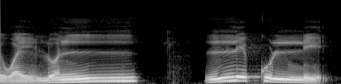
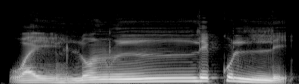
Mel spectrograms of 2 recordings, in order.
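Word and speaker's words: ويل لكل: Wailun likulli, c'est-à-dire que quand on fait la liaison avec likulli, on dit wailun likulli. Les premières lettres, la première lettre lun, on la fait rentrer dans la deuxième lettre likulli en disant wailun likulli.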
